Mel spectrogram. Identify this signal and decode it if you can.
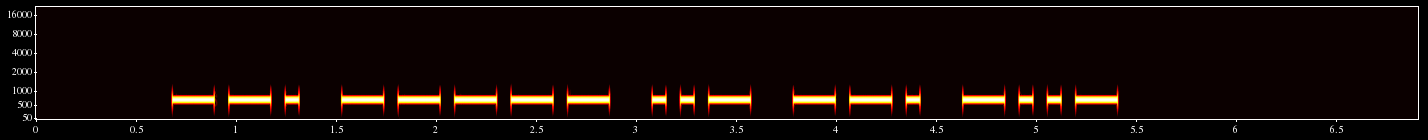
Morse code, heard as a keyed tone, about 17 wpm, 700 Hz. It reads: G0UGX
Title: DXCC-100 Call Signs - 5 Characters - Repeated 2x - 17wpm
